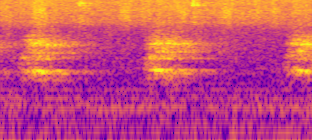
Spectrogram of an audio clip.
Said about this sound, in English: It was honestly just the dogs barking in the background. I think that's the thing that frustrated me most about the game.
